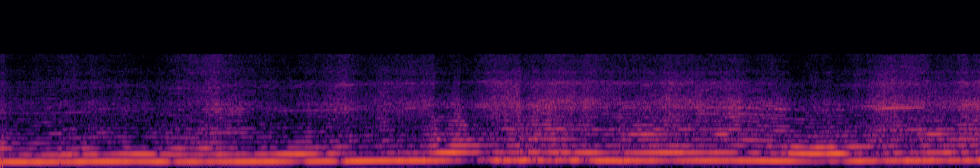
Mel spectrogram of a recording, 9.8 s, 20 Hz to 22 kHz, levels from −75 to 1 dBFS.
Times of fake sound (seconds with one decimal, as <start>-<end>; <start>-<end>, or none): 0.0-0.6; 5.6-6.2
